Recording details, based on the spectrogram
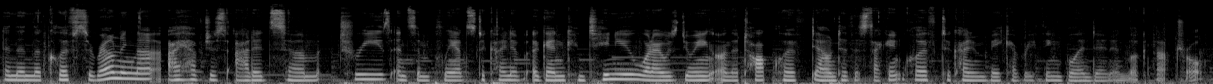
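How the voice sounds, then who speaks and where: A young woman a little under the weather, her voice slightly crackly, calmly explaining tips step by step in a tutorial voice-over. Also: medium pitch. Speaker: video game tutorial host.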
